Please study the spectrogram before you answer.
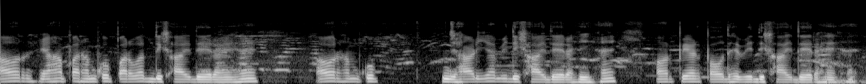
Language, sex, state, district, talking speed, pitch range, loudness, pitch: Hindi, male, Uttar Pradesh, Ghazipur, 175 wpm, 115-140 Hz, -15 LUFS, 130 Hz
